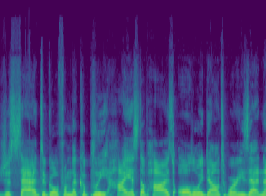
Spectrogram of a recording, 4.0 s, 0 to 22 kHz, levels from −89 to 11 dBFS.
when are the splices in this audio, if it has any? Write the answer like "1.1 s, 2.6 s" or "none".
none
